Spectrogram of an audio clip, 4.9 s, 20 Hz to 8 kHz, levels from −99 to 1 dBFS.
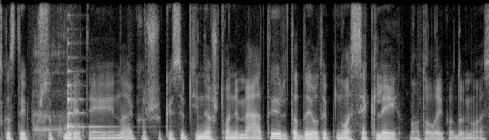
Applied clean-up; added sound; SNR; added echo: neural mask model RNNoise.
